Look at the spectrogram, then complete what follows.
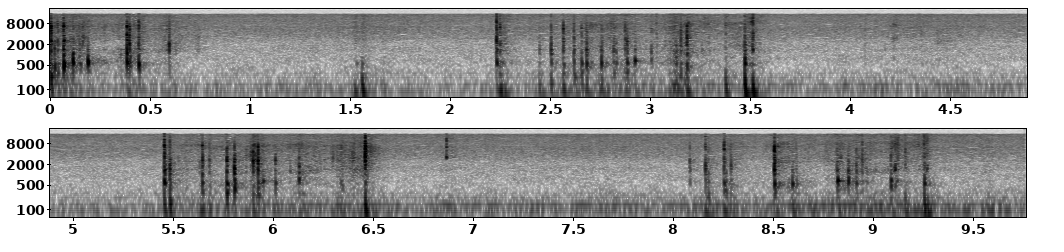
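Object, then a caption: Plastic jar filled with gel water beads. Long green fake witch nails grip and scratch the sides of a small clear plastic jar with a white lid, full of blue and clear gel water beads and held in one hand. Sharp, bright scratchy clicks and crinkly rasping bursts come in uneven clusters, separated by quiet gaps over a faint low hum.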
